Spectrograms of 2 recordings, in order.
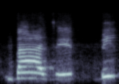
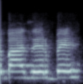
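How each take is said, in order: First: بی with a clear ee sound; correct maroof vowel. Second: بے with a long open e sound, not ee; wrong majhool vowel. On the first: Teacher modelling the correct reading for pupils, clear ee. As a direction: read زیر as بی, bright ee. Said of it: "تو ہم ہر حرف معروف آواز سے پڑھیں گے". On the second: Teacher demonstrating the wrong reading to pupils, open e. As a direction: say زیر as بے like the old wrong way. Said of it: "تو یہ غلط کانسیپٹ ہے پڑھنے کا". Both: Shown as a demonstration.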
